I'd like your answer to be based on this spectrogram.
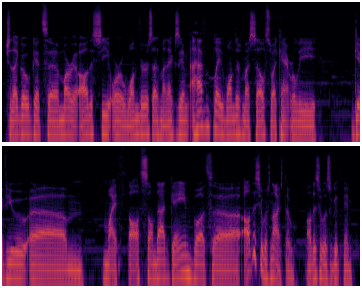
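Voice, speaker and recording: A man's voice: lowish voice, fairly quick, a little mellow. A man streaming a game with casual commentary and chat, often stammering and repeating words. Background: game music.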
